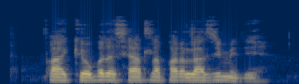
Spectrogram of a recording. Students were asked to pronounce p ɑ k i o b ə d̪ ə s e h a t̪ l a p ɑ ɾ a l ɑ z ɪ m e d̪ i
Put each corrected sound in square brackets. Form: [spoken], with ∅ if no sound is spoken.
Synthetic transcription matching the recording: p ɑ k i o b ə d̪ ə s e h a t̪ l a p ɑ ɾ a l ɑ z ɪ m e d̪ i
